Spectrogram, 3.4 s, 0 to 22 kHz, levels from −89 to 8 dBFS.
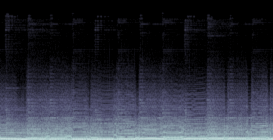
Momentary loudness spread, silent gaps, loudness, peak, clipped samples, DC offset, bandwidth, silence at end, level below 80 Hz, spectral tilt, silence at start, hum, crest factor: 1 LU; none; -14 LUFS; -4 dBFS; under 0.1%; under 0.1%; 8 kHz; 0 s; -42 dBFS; -8.5 dB/octave; 0 s; none; 10 dB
